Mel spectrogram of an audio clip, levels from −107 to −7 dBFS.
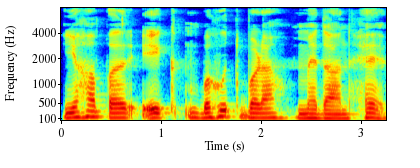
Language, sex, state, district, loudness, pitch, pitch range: Hindi, male, Himachal Pradesh, Shimla, -17 LUFS, 125 Hz, 115-125 Hz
